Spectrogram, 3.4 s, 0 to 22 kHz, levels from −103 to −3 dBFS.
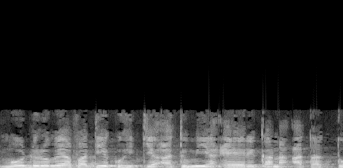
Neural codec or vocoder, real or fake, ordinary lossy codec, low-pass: none; real; AAC, 24 kbps; 19.8 kHz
